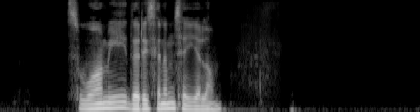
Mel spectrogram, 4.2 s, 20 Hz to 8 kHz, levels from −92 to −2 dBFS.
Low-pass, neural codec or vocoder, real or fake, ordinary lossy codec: none; codec, 16 kHz, 4 kbps, X-Codec, HuBERT features, trained on balanced general audio; fake; none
